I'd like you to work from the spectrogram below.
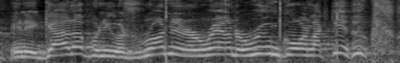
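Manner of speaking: ordinary talk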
